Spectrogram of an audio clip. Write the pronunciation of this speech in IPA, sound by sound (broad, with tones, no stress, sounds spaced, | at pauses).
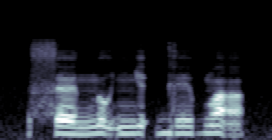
sʰ ɛ˨ n o̰˦˨ ɲ ɛ˦ ʔ ɡ e˦ b ã˦˨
